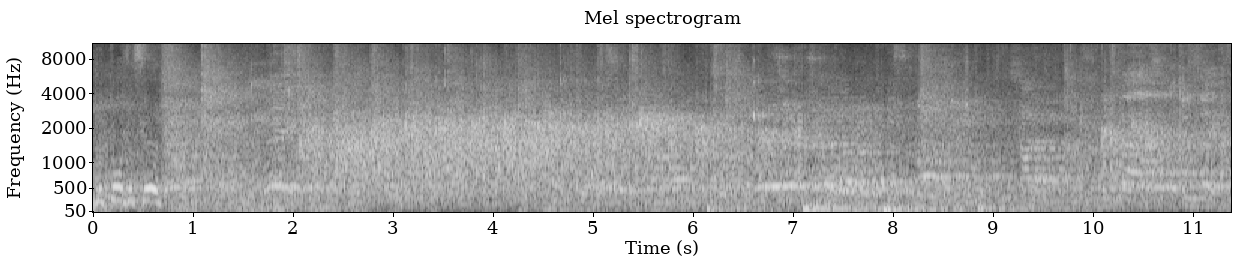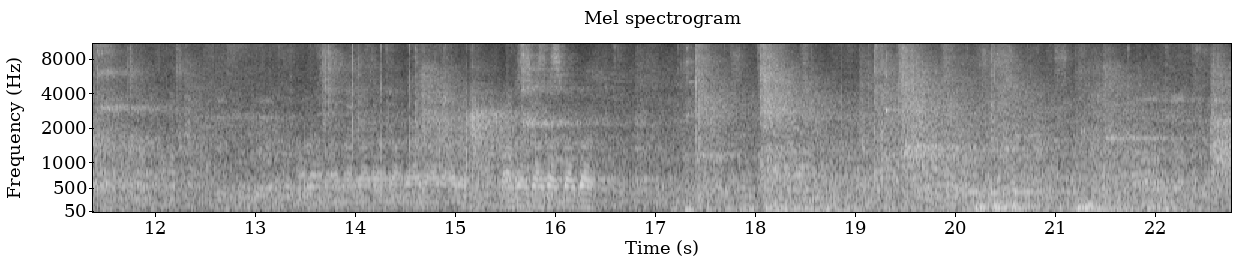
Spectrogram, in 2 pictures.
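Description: Rackets smack a shuttlecock back and forth in a large echoing hall.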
